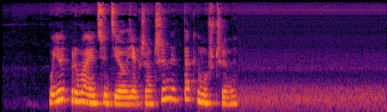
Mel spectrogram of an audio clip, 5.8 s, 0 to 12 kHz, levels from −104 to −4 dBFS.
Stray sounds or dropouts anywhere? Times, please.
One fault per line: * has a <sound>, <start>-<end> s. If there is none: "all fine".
all fine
